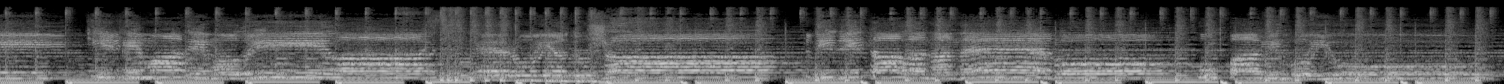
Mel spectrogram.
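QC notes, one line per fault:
No faults heard anywhere in this clip.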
